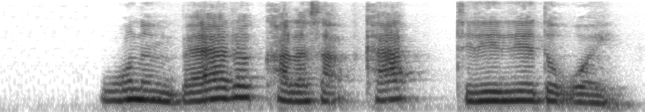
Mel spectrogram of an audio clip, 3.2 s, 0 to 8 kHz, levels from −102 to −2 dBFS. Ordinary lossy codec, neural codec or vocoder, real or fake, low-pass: none; codec, 16 kHz, 0.4 kbps, LongCat-Audio-Codec; fake; none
